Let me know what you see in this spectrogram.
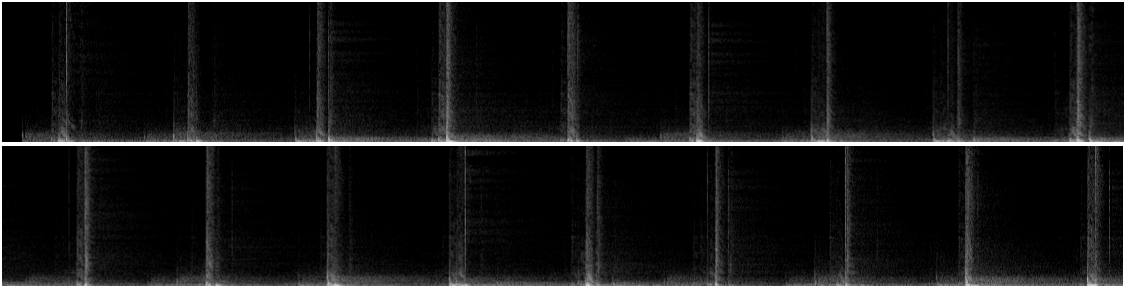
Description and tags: lazer tennis
futuristic tennis game
tennis, sport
